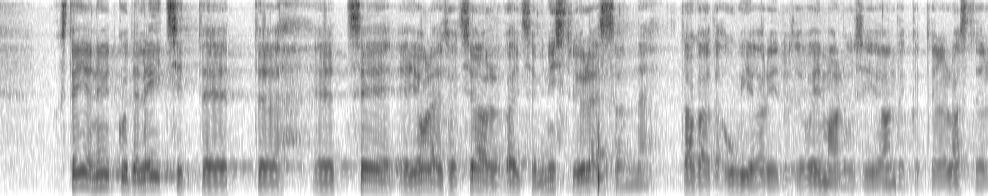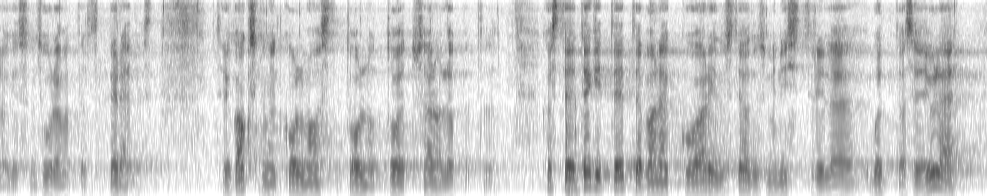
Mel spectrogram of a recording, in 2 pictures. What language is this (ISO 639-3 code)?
est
